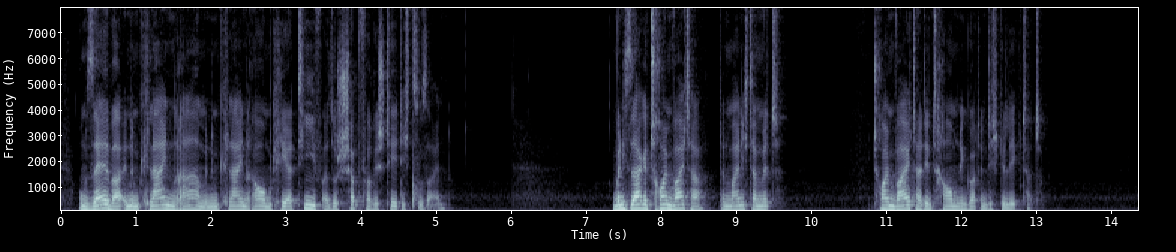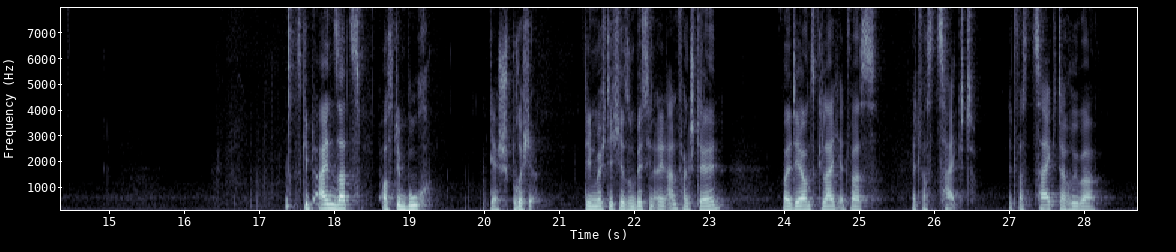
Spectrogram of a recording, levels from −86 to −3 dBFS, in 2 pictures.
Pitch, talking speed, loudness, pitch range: 135 Hz, 140 wpm, -26 LUFS, 125-145 Hz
